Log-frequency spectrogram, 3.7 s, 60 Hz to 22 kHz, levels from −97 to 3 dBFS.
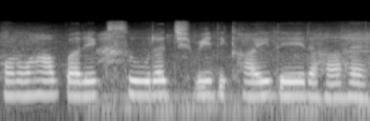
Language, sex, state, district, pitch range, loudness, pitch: Hindi, male, Chandigarh, Chandigarh, 190-210 Hz, -14 LUFS, 205 Hz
